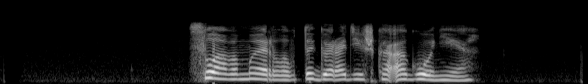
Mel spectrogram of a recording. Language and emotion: Russian, neutral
